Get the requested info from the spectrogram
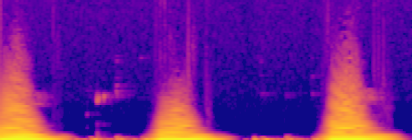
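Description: Brass-style synth lead from the Vital software synthesizer, a sawtooth patch run through distortion and chorus, played as three short notes about half a second each, evenly spaced, with a bright buzzy tone.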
